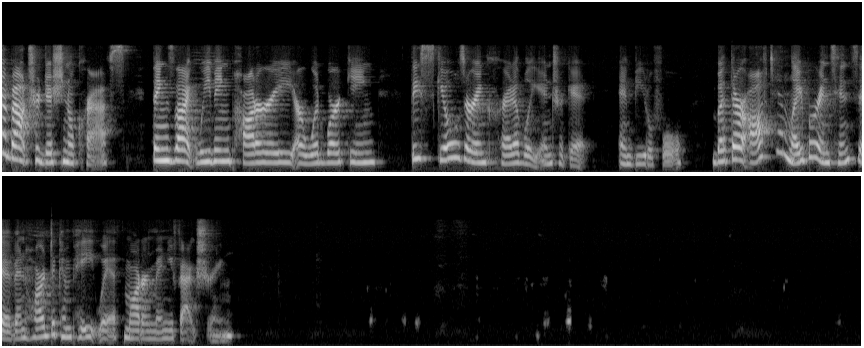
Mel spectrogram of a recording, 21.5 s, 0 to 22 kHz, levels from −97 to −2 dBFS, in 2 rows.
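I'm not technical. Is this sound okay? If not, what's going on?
Yes, no faults here.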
